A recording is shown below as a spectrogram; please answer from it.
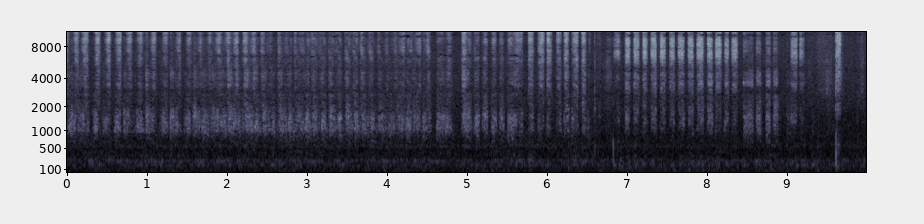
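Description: A wooden Prismacolor Premier colored pencil scratches and shades a flat printed paper coloring book page with a scarecrow illustration, lying on a table, in steady back-and-forth strokes. The result is a quiet, rhythmic, dry rasping with bright, papery texture, pulsing faster toward the end and ending with one sharper tap.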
